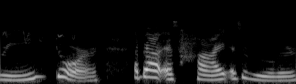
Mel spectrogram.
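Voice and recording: Reading aloud in a natural voice against a quiet background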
